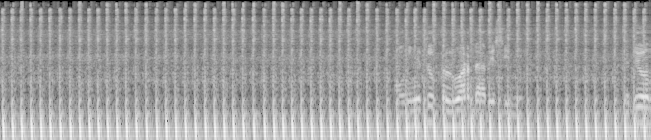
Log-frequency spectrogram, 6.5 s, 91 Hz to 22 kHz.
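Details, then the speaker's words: Suzuki Satria injection motorcycle with 3-setting DB killer silencer used over 2 years: steady idle thumping with loose, puffy note; weakened valve spring lets exhaust leak past the insert, reducing muffling. "untuk saat ini, efek peredaman suara telah berkurang dan tidak setenang sebelumnya karena udara bocor keluar dari sini."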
